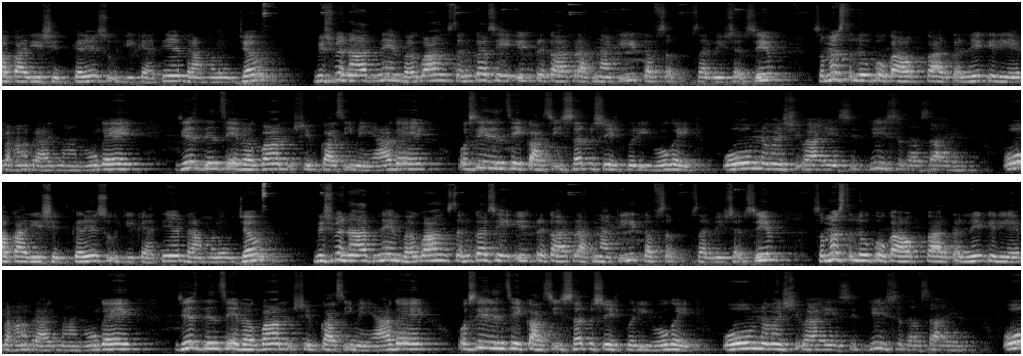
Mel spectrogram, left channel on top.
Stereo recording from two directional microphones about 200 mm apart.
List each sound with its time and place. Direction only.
0.0 s a woman's voice: 35° right (ahead or behind)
